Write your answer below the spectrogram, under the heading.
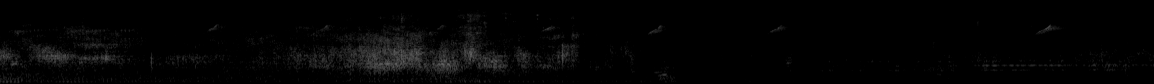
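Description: A bird repeats short, rising chirps every second or two. A soft rushing noise underneath fades out about halfway through.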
